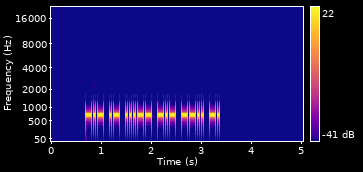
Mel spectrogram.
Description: Morse code, heard as a keyed tone, about 30 wpm, 700 Hz. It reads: KA3KZN
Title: USA Call Signs - 6 Characters - Repeated 3x - 30wpm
